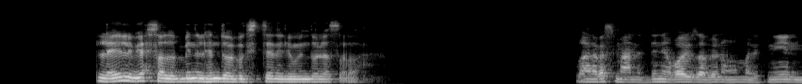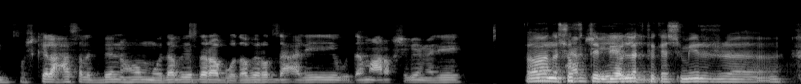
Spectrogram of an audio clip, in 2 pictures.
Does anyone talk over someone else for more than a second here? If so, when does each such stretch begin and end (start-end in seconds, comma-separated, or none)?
13.3-14.6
